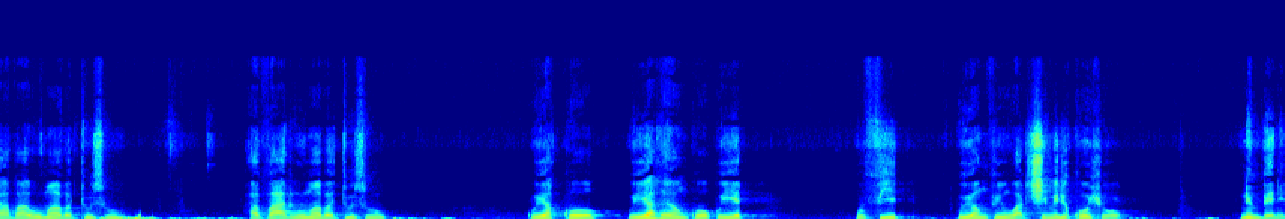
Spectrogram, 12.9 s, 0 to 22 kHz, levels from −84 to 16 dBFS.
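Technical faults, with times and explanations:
Throughout, low-bitrate audio saved at a high bitrate: the speech was likely squeezed through a low-bitrate codec before being re-encoded as MP3 at a generous rate, which fits a chain of roughly 32 kbit/s then 256 kbit/s. Nothing sounds above 16.3 kHz, and the earlier encoding's losses stay audible despite the larger file.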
